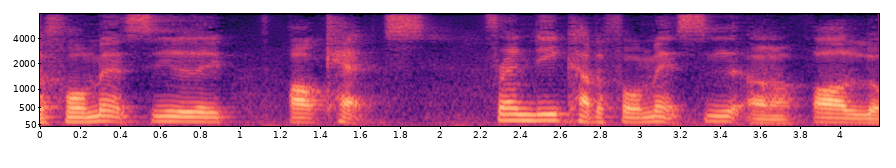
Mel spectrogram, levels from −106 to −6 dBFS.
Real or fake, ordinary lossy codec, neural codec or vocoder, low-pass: fake; none; codec, 16 kHz, 0.5 kbps, FunCodec, trained on LibriTTS, 25 frames a second; none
